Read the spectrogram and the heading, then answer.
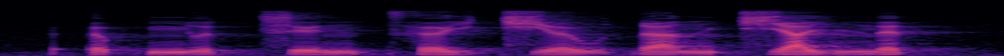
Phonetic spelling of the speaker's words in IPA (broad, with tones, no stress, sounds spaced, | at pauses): ʔ ə˨˩ p̚ ɲ o˨˩ t̚ s ɨ˨˩ n t̪ʰ ə˨˦ j t͡ɕ əː˨˩ w ɗ a˨˩ n t͡ɕ a˧ j n ə˦˥ t̚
